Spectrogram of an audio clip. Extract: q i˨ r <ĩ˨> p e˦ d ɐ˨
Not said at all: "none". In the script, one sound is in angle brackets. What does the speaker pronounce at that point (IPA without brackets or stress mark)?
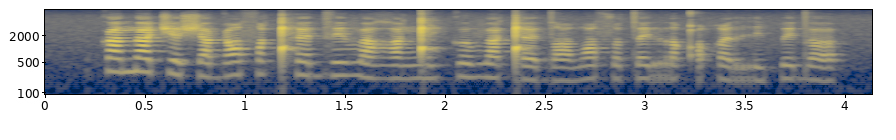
i˨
